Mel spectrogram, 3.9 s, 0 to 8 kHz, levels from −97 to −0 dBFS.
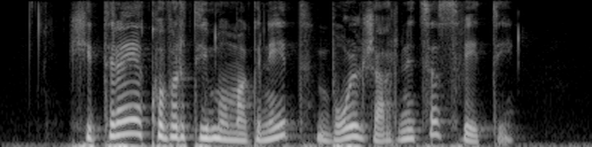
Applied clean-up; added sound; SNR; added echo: none; none; none; none.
